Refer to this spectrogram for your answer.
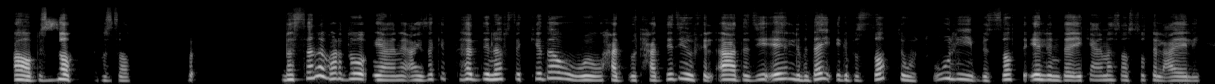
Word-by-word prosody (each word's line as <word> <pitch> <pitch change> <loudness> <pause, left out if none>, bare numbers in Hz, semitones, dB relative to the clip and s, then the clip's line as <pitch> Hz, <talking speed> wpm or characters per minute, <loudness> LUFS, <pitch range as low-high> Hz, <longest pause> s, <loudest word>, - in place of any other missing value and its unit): آه، 215 -3 +9
بالضبط، 205 +5 +3 0.2
بالضبط. 175 -1 -9 1.5
ب 225 - +1
بس 225 +4 -1
أنا 390 +8 +5
برضو 255 -4 +2
يعني 200 -1 +1
عايزاكِ 200 +4 -4 0.2
تِهَدِّي 235 0 +1
نفسِك 240 0 0
كده، 280 +2 0
و 200 -6 +1
وحد 190 -2 -1
وتحدِّدي 215 +6 -1
في 205 - -5
القعدة 220 -2 +4
دي 215 +4 -3
إيه 240 +3 +4
اللي 240 -4 -1
مضايقِك 215 +2 -1
بالضبط، 205 +6 -3
وتقولي 225 +4 -3
بالضبط 215 +6 -3
إيه 230 - +6
اللي 210 -1 +1
مضايقِك، 190 +1 -1
يعني 200 -1 -6
مثلًا 205 -1 -6
الصَّوت 205 +2 -13
العالي، 180 -1 -4
210 Hz, 155 wpm, -25 LUFS, 190-235 Hz, 1.5 s, آه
